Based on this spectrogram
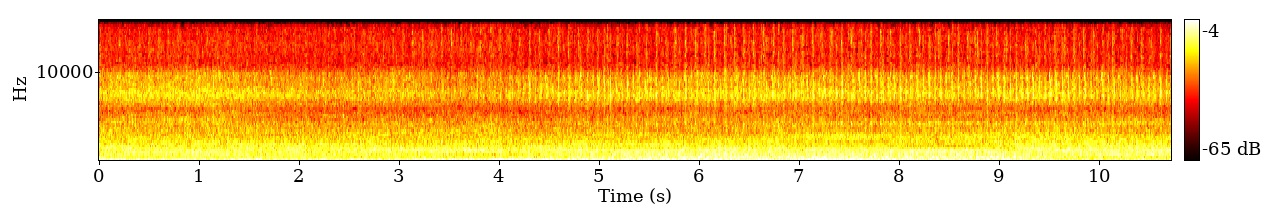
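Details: Mercedes W204 idling after warming up: faint steady whine over the low rumble, also at startup and when turning; belt and pulley replaced without effect, cured by topping up low power steering fluid.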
